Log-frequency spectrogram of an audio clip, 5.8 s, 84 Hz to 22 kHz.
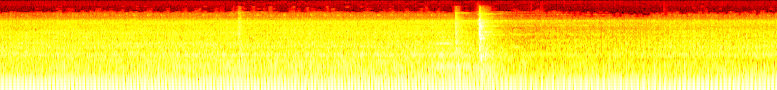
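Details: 1951 Oldsmobile 88 303 V8 parts car, warmed up after cold compression test (weak cylinder rose 110 to 170 psi when warm): deep, steady idle rumble with even beat, no knocking or ticking; healthy.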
